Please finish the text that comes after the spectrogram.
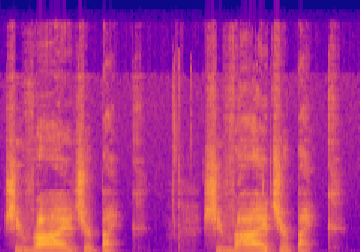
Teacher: make sure ride is higher pitched and more stretched out than the word you're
